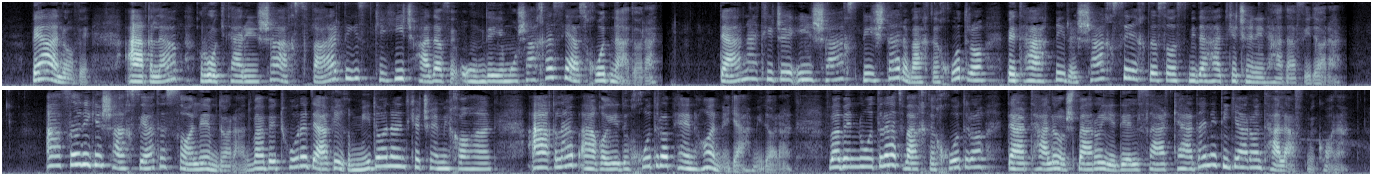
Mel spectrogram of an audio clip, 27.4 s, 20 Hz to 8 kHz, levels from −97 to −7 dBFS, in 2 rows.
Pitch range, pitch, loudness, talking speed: 205-280 Hz, 230 Hz, -27 LUFS, 155 wpm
